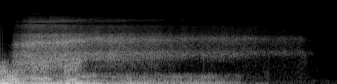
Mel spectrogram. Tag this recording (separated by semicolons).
processed; voice; cat; dragon; animal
